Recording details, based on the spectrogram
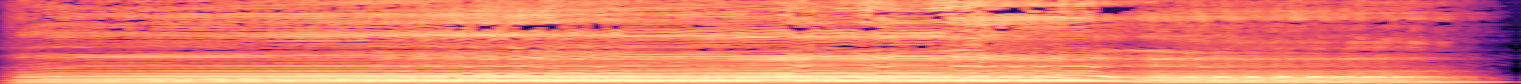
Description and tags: Me Singing Ahh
